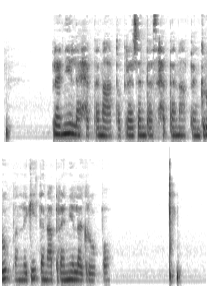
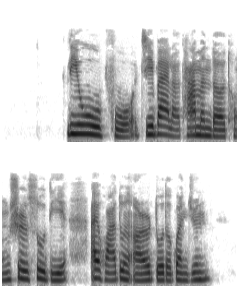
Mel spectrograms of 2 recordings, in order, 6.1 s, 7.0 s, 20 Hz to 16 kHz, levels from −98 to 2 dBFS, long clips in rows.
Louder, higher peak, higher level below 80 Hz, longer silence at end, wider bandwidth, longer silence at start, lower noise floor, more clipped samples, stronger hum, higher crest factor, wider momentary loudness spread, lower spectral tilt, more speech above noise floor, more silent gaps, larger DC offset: second, -25 LUFS vs -16 LUFS; about the same, 0 dBFS vs -2 dBFS; second, -70 dBFS vs -60 dBFS; about the same, 0.4 s vs 0.4 s; first, 11.5 kHz vs 7.2 kHz; second, 0.05 s vs 1 s; second, -77 dBFS vs -81 dBFS; neither; neither; first, 26 dB vs 16 dB; first, 16 LU vs 9 LU; second, -4 dB/octave vs -7 dB/octave; second, 52 dB vs 65 dB; neither; neither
